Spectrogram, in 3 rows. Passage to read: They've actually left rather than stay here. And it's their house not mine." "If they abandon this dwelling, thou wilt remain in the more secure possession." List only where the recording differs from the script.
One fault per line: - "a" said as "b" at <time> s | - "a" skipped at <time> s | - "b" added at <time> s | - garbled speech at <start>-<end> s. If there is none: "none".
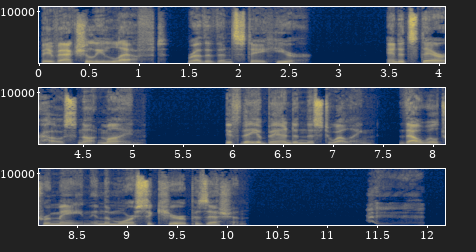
none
